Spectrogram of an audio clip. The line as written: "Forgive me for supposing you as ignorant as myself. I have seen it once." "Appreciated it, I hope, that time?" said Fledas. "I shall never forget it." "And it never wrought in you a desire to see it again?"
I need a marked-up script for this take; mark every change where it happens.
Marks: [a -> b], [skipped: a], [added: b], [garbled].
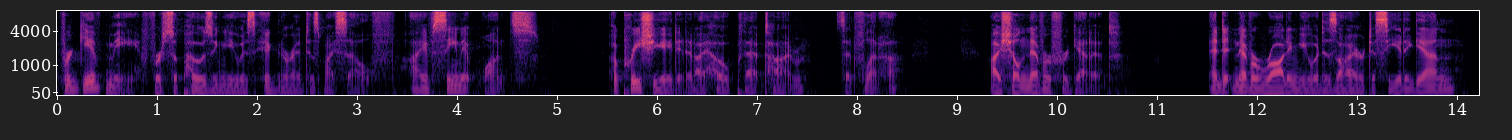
"Forgive me for supposing you as ignorant as myself. I have seen it once." "Appreciated it, I hope, that time?" said [Fledas. -> Fleda] "I shall never forget it." "And it never wrought in you a desire to see it again?"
